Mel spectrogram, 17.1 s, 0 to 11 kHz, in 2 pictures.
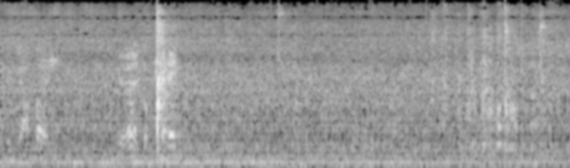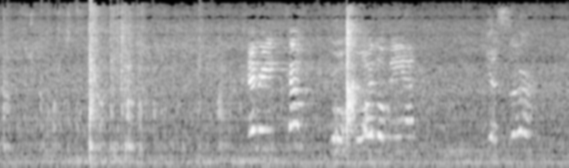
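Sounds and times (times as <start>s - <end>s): plastic ball bouncing on mulch: 8.5s - 12.2s.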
